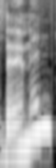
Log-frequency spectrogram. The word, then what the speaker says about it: Boehman: And her last name is spelled B-O-E-H-M-A-N, Stacey Berman.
